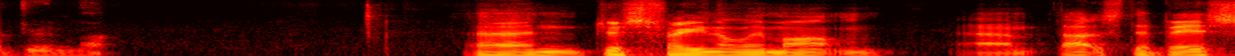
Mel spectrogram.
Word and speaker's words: Martin: Nobody's ever pronounced the T in my name. It's Martin, right? It's just Martin. The T doesn't get pronounced.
